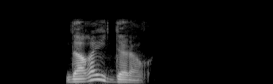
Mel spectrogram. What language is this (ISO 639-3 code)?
kab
